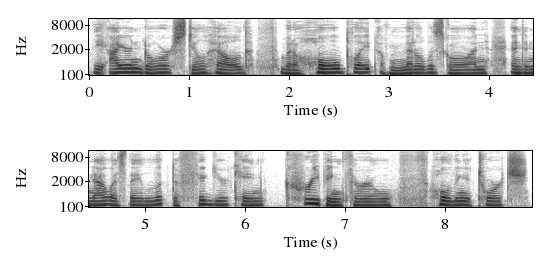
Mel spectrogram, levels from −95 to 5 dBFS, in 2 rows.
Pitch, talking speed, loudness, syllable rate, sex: 165 Hz, 175 wpm, -18 LUFS, 4.6 syllables/s, female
